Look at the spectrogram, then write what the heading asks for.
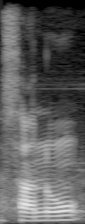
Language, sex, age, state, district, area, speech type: Punjabi, male, 18-30, Punjab, Rupnagar, urban, spontaneous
